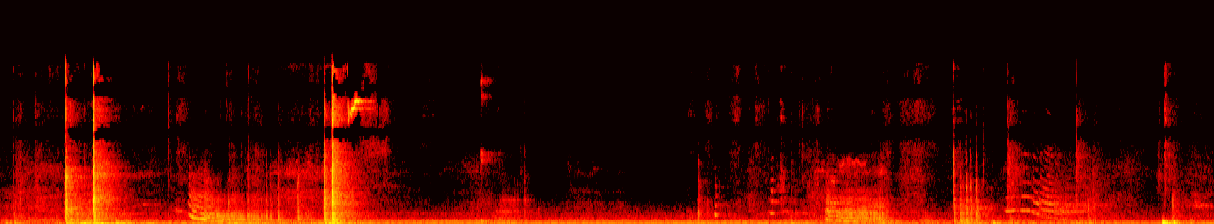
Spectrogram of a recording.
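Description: Double pantry doors opened, with sharp clicks from the knobs and latch just under a second in and another sharp knock a little after three seconds. A steady low hum runs under most of it, and a few short gliding vocal sounds come in the later half.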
